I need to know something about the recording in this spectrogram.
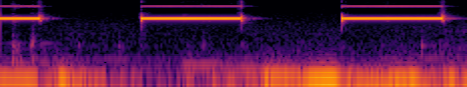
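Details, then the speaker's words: Security alarm panel sounding its fire alarm: loud, high-pitched beeps pulsing about half a second on and half off, like a house smoke detector but quieter; the fire alarm signal, silenced by passcode. "so the firearm is a pulsing and it actually sounds a lot like a house smoke detector except it's a lot quieter"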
